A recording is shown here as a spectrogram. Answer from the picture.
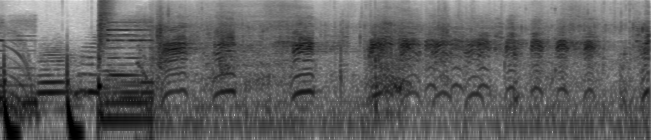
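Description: Music with sharp drum hits for the first second or so, then ducks quacking over and over, several at once about four to five seconds in.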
